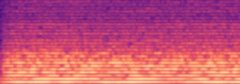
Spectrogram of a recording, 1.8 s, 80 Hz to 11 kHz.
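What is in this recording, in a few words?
Vio legato G#3; Digital Sound Factory Virtuoso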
